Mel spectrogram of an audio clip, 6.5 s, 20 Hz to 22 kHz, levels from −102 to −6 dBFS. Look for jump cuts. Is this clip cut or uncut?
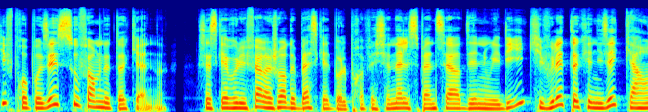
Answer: uncut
